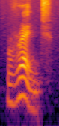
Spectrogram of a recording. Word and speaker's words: wrench: tool you know so all these words are written with w but it's this w is silent over here y because all the w's are followed by r you got the rule whenever w is followed by r this w will be a silent letter in that void the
